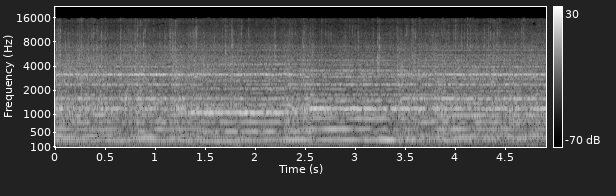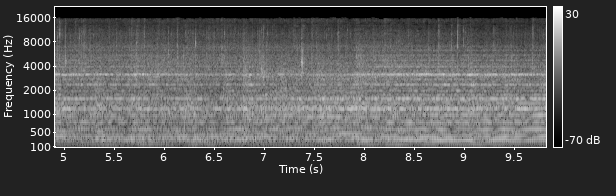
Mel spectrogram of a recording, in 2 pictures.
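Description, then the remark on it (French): Steady rain falls continuously, a dense, even patter of drops at moderate loudness that stays constant throughout, with no voices. “Qui, lorsqu'elles sont assez lourdes, tombent avec la pluie.”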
